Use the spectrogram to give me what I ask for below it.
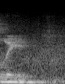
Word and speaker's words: Ly: Ly is Lee, it's French. And so that's the reason why I write Ly, just like many of you, right? People forget that. It's pronounced Lee.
